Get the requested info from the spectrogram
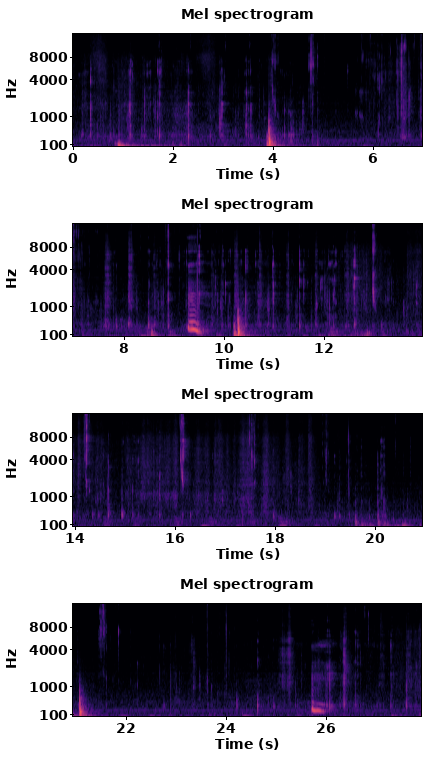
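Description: Chewing and biting of a soft bagel sandwich of smoked salmon, cream cheese and avocado: wet mouth clicks and smacks, with a few louder thumps.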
